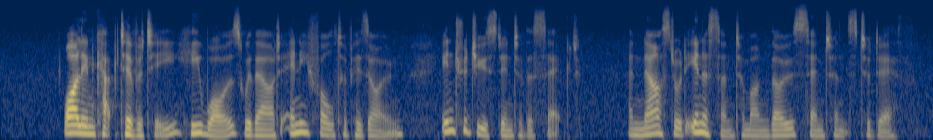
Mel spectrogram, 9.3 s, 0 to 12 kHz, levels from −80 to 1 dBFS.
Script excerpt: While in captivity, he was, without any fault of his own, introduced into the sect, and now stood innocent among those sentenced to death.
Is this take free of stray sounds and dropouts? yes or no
yes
